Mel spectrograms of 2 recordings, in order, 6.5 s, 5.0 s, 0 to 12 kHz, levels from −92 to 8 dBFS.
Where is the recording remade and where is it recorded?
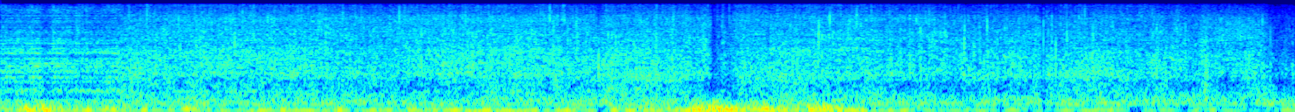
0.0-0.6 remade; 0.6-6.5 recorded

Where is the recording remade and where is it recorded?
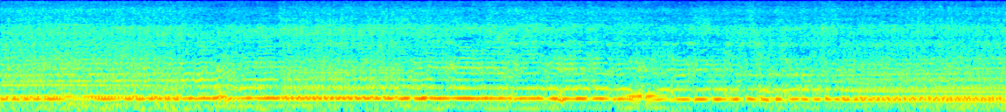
0.0-0.9 recorded; 0.9-1.4 remade; 1.4-2.0 recorded; 2.0-4.2 remade; 4.2-5.0 recorded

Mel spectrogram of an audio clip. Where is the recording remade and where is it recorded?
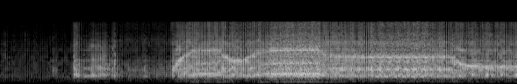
0.0-2.7 remade; 2.7-3.2 recorded; 3.2-3.7 remade; 3.7-4.3 recorded; 4.3-5.2 remade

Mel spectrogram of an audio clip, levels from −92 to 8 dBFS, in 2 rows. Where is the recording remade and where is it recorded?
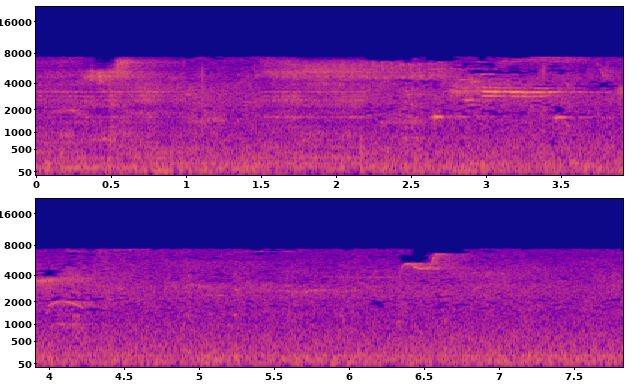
0.0-1.0 remade; 1.0-1.5 recorded; 1.5-2.2 remade; 2.2-7.8 recorded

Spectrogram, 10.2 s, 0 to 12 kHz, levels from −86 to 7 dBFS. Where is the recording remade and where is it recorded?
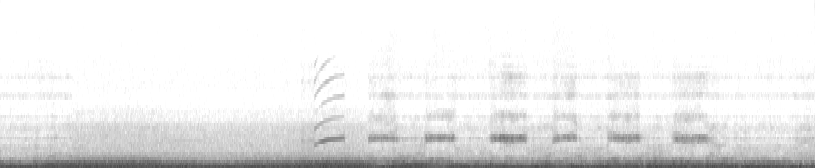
0.0-0.9 remade; 0.9-4.6 recorded; 4.6-10.2 remade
